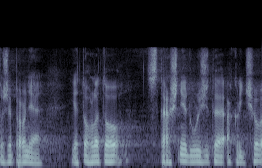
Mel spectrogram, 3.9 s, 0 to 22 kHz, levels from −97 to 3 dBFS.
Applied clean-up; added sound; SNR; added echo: none; none; none; none.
